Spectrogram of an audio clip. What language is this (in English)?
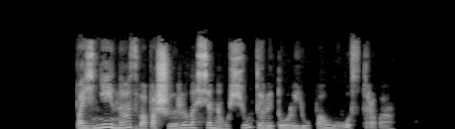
Belarusian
